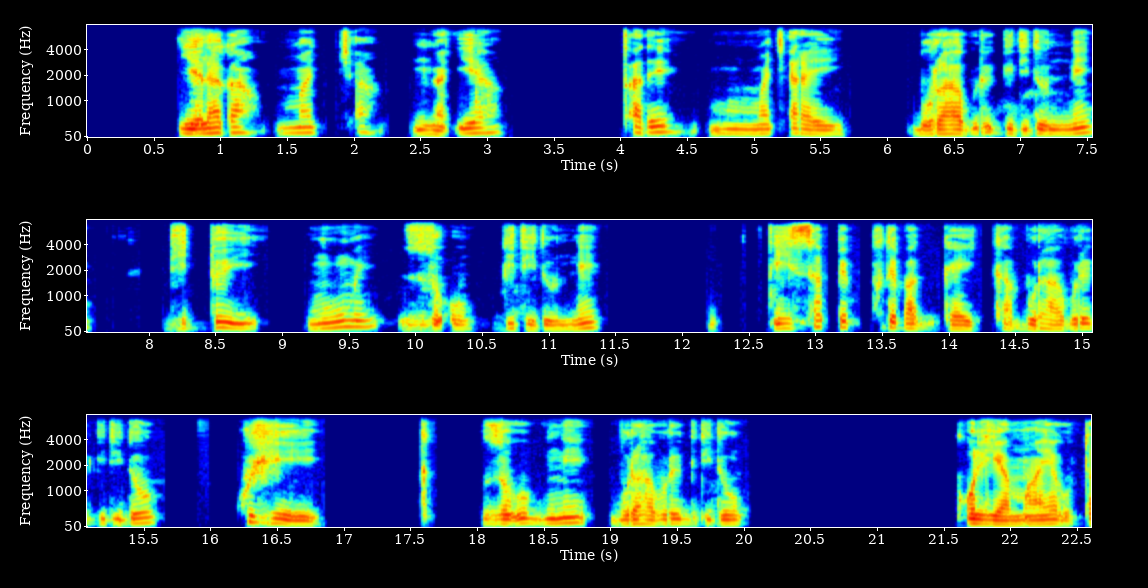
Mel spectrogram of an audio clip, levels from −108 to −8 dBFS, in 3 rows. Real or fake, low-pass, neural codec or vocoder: fake; 7.2 kHz; vocoder, 22.05 kHz, 80 mel bands, Vocos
